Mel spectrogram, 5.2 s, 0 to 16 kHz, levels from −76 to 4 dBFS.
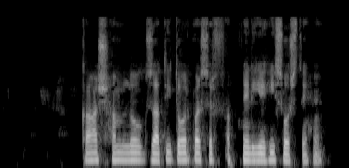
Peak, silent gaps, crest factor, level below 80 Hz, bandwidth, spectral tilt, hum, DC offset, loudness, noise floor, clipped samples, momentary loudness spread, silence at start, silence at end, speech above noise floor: -4 dBFS; none; 20 dB; -52 dBFS; 11.5 kHz; -5.5 dB/octave; none; under 0.1%; -22 LUFS; -72 dBFS; under 0.1%; 10 LU; 1.25 s; 0.4 s; 50 dB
